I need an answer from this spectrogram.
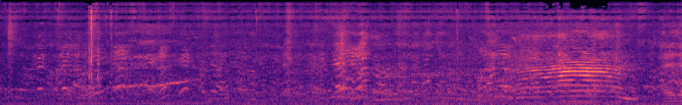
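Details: Water buffalo at a village livestock market, calling with a long, rising, harmonic bellow near the end, over steady crowd chatter and market noise.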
